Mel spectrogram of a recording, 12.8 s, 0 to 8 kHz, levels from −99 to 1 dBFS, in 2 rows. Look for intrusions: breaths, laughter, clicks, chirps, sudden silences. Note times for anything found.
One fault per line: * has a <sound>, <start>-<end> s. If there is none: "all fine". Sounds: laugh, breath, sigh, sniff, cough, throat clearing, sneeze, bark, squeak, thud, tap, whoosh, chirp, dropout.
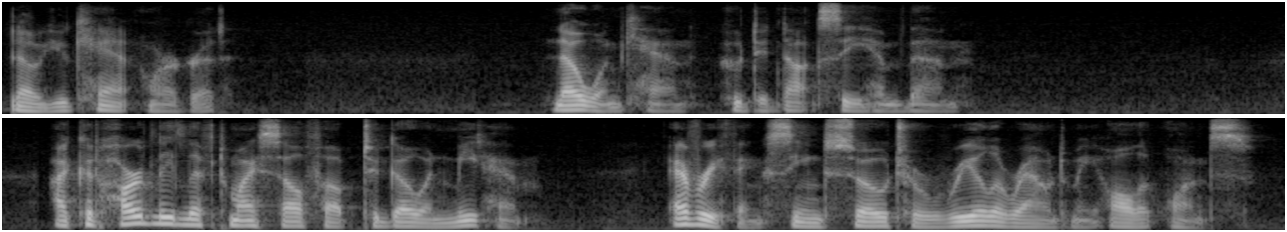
all fine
